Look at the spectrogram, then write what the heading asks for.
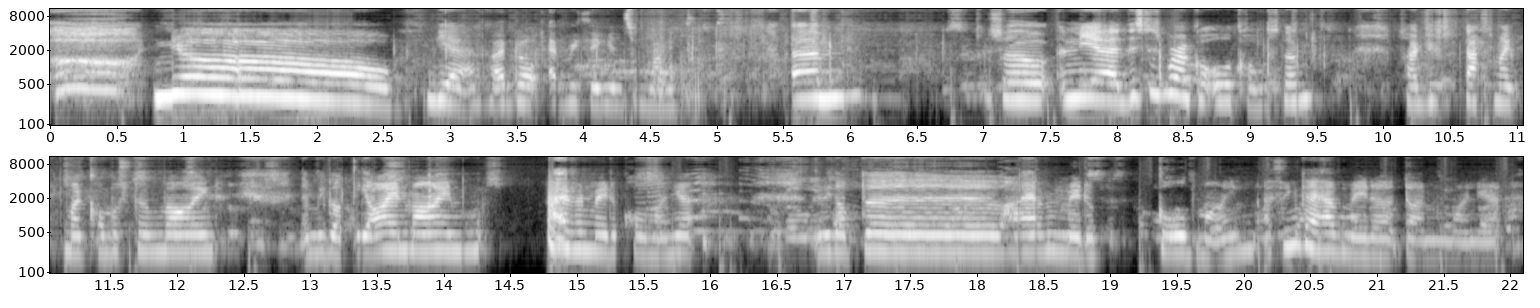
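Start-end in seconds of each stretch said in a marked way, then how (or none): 0.0-2.6 high, loud, horrified cry. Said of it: "she's like".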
